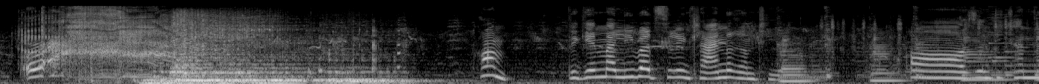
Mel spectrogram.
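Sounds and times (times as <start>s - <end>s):
lion roaring: 0.8s - 4.7s
speech: 5.9s - 10.3s.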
